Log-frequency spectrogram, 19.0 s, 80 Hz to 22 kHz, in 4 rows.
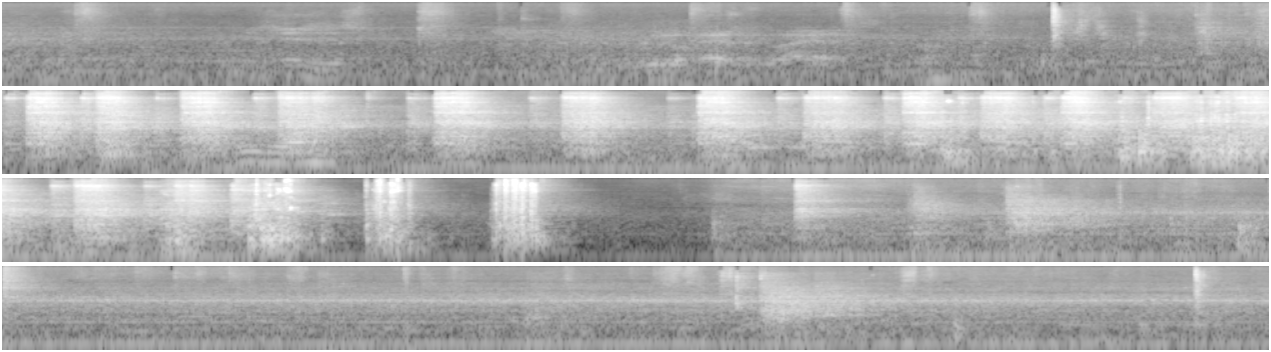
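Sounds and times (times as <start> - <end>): metallic tool clicks and clanks: 7.4 - 11.6.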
